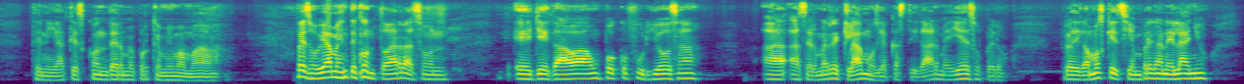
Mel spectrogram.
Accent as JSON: {"language": "Spanish", "town": "Cali", "region": "Valle del Cauca", "country": "Colombia", "tie": "born or raised there", "said": "yo nací en Cali en 1981, en octubre 26"}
